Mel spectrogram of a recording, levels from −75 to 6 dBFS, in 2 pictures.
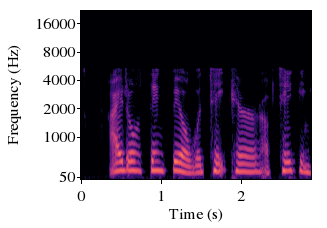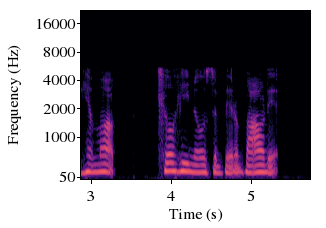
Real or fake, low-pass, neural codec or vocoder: fake; 5.4 kHz; vocoder, 22.05 kHz, 80 mel bands, Vocos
